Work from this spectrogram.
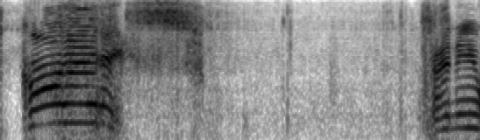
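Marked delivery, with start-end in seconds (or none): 0.0-1.0 mock shout. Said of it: "And he says".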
